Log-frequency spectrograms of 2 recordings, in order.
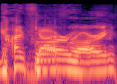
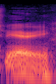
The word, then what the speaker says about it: Fieri: He said Guy Ferrari. – Guy Ferrari. I honestly thought before I knew what his name was, that's how I pronounced it. Guy Ferrari. Like, Guy Ferrari. – Yeah, that's Fieri. Whatever.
